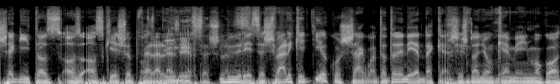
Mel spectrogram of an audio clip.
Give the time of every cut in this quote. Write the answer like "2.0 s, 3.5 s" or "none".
none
